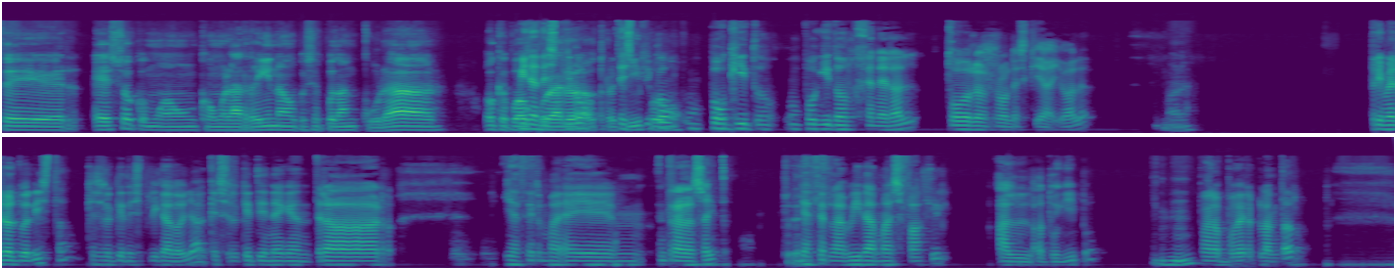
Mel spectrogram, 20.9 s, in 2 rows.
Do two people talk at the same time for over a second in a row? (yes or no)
yes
